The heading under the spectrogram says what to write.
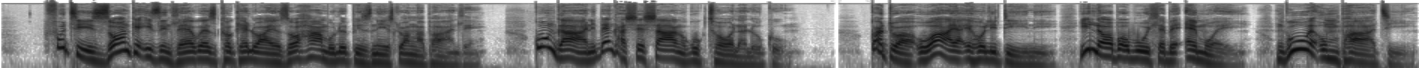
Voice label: Zulu Male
